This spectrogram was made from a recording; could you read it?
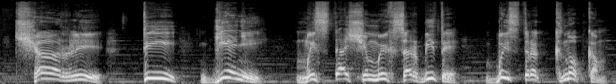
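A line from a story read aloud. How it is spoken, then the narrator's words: Shouting. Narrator (Russian): закричал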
